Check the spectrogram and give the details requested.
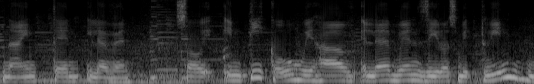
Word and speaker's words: pico: eight then one and our last picot is pronounced as pico with a symbol of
